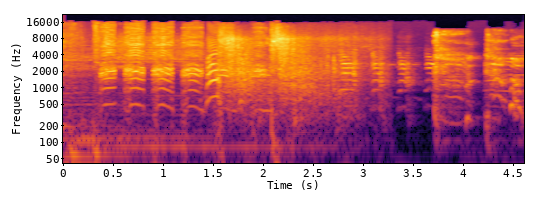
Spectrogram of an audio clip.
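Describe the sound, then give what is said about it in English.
Loud, busy chorus of ducks quacking, with many nasal calls overlapping in quick bursts, dropping briefly to near silence before a few more harsh quacks. “It's like pew pew pew pew pew pew, killing ducks.”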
